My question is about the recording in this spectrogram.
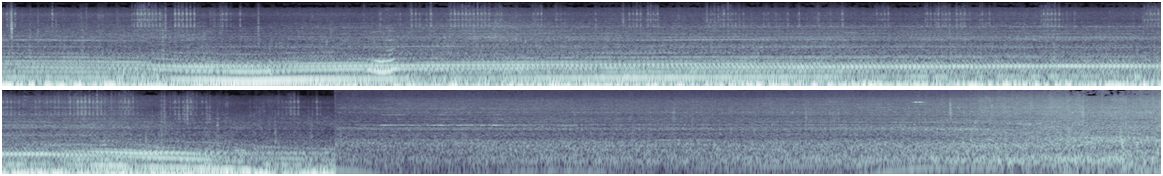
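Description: Mercedes G-Class engine running as the vehicle drives along a sandy track, with heavy wind rumble on a bonnet-mounted camera. The engine note rises a couple of seconds in, holds steady, and falls away near the end of the loud part. About two-thirds of the way through, the sound cuts abruptly to a much quieter, distant vehicle sound.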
